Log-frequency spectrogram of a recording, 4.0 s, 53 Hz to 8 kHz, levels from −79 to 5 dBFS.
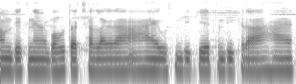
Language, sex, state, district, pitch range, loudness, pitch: Hindi, male, Bihar, Muzaffarpur, 115-120 Hz, -34 LUFS, 120 Hz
